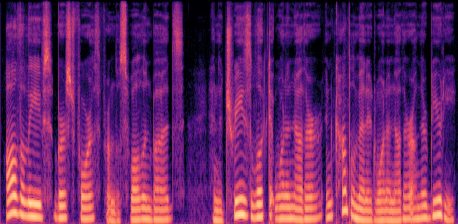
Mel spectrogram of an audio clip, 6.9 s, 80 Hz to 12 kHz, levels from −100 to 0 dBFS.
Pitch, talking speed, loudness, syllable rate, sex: 175 Hz, 200 wpm, -17 LUFS, 5.8 syllables/s, female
